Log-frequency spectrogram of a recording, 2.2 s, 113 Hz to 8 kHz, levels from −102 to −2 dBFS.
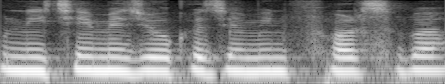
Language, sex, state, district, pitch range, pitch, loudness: Bhojpuri, female, Bihar, East Champaran, 215-225 Hz, 220 Hz, -14 LUFS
